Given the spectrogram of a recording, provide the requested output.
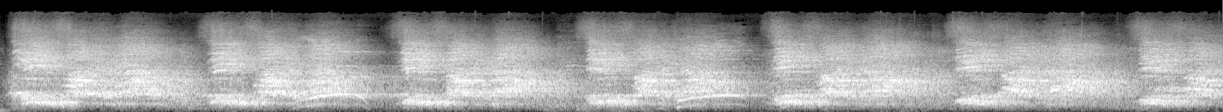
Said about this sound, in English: You can hear the speaker yelling order and eventually telling MLAs to leave the chamber now. And they did.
